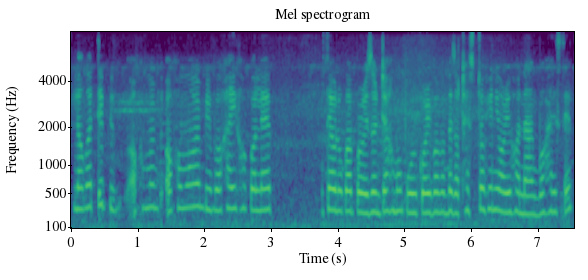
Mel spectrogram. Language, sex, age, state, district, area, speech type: Assamese, female, 18-30, Assam, Golaghat, urban, spontaneous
